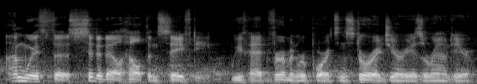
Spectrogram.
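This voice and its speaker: An actor playing a businesslike, no-nonsense military commander in a video game, talking in a clipped, matter-of-fact way. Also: male voice, sits low, brisk, dark tone, a little hiss or hum, close to an everyday voice. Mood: cool, assertive.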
